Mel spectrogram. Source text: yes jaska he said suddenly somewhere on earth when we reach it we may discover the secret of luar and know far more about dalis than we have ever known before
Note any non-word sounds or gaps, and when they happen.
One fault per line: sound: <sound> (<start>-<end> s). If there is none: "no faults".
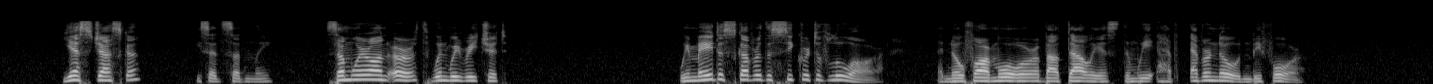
no faults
